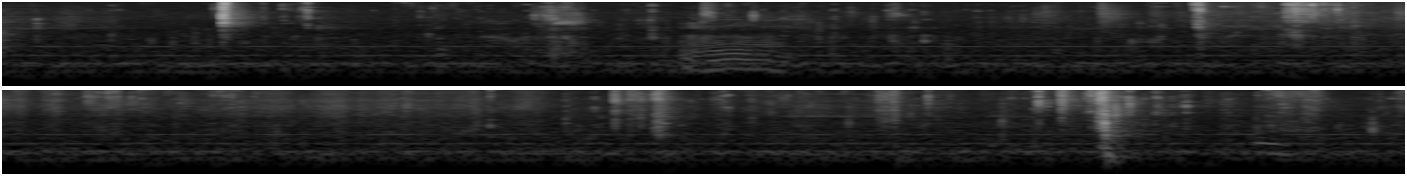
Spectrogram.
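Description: Close-up eating sounds of soup with crackers: chewing and mouth sounds, with a few sharp clicks of wooden spoons against the bowls, the loudest near the end, over a steady low hum. A short hummed murmur comes about three and a half seconds in.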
